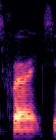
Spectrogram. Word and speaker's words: Frerichs: But also, I think they said, is it Frerichs you pronounced, this lady who came second? – Frerichs, yeah.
